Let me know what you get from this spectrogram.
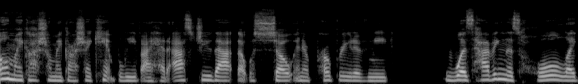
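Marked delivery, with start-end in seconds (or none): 0.0-3.9 mock panicked, flustered voice. Retelling what a teacher said the next day: imitating someone panicking. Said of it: "he was panicking".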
